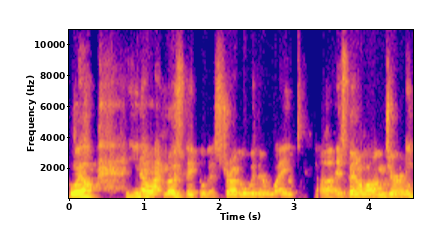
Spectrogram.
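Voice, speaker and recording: At a moderate pace, a man talks in a fairly high pitch with lively intonation and big swings in loudness. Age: 60s. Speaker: personal training client. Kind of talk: testimony. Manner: casual, halting with fillers.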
